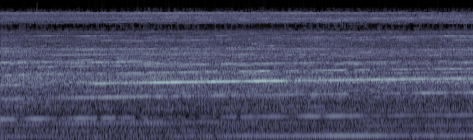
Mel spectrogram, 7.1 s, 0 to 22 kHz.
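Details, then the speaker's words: Alup SOLO 15 inverter-drive 15 kW screw compressor, permanent-magnet motor at 150 Hz, filling receivers from 0 bar: steady airy roar with constant low hum and fixed high whine, no knocks or surges; running smoothly. "So let's start the compressor and see how it will fill their tanks. The compressor possesses PM motor with permanent magnets, and it works on 150 hertz."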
